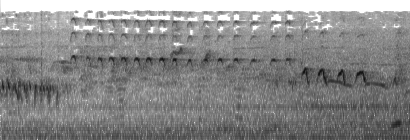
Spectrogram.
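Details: Bornean white-rumped shamas, champion contest birds, in a singing duel of besetan and tembakan: thin high notes repeated nearly three times a second, a brief buzzy opening and a few looping whistled notes near the end.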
